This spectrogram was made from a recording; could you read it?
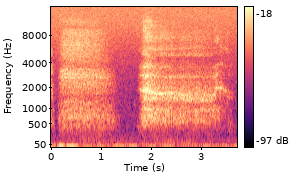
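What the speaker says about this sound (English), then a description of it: "So I'm gonna just take a couple of breaths right now with you." Two slow, deep breaths taken close to the microphone, each a long airy inhale or exhale lasting over a second, separated by a brief quiet gap.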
